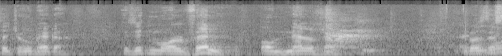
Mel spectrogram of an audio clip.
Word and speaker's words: Malvern: It's Malvern. It's Malvern and not Malvern.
